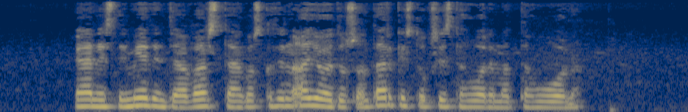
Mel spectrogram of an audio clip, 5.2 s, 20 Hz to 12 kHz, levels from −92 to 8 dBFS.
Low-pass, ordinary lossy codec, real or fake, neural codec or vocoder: 10.8 kHz; MP3, 64 kbps; real; none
